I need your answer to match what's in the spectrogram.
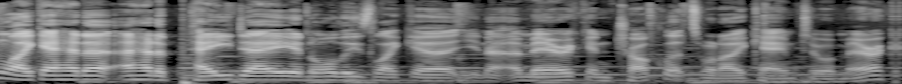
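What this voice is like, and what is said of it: Australian accent. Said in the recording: “this glorious accent that you have. It sounds amazing to us over here in the States ... every other guy sounds just like you”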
